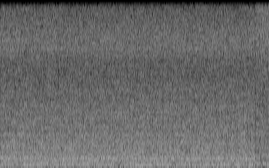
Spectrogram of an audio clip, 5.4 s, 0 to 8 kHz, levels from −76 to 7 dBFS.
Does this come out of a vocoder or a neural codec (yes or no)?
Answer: no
